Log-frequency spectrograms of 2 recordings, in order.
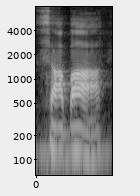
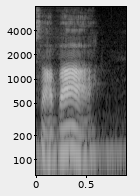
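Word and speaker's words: sava (שָׂבַע): Now, I personally feel this particular word, saba, actually pronounced sava, is a root word, I believe, directly attached to Sabbath.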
